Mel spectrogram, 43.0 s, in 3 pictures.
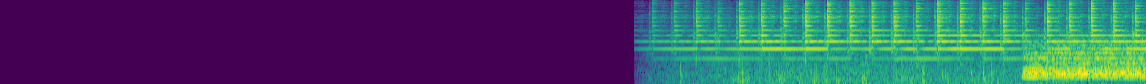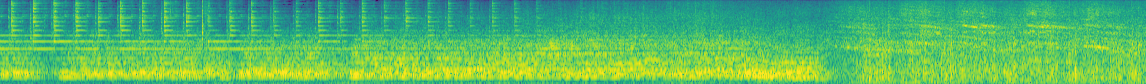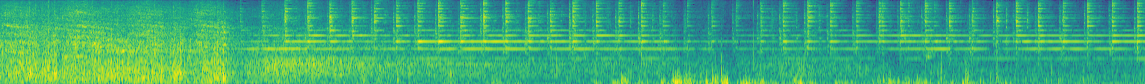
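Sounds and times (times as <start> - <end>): crossing bell ringing: 8.0 - 42.9
train roaring past: 9.0 - 42.9
train horn blasts: 12.8 - 24.8.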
